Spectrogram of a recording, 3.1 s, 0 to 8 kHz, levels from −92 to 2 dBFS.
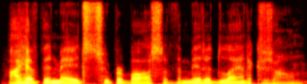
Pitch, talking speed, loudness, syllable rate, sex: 115 Hz, 195 wpm, -18 LUFS, 4.8 syllables/s, male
